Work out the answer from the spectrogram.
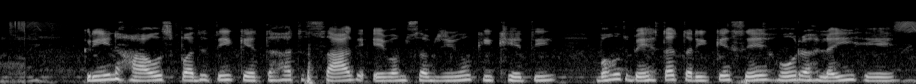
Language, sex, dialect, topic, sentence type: Magahi, female, Central/Standard, agriculture, statement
